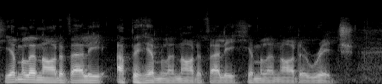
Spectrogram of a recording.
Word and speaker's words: Hemel en Aarde: We worked together under the name Hemel and Aarde. Seems very hard to pronounce. It means heaven and earth. Yeah, in Old Dutch. And so collectively, the whole area we call the Hemel and Aarde, although it's not a legal term.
